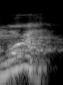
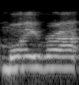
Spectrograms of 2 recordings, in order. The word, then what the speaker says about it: Maura: All right, Maura. Hi, everyone, and hi, class of 2024. My name is Maura, not Moira. I know it's spelled Moira like Moira Rose, but it rhymes with Laura.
